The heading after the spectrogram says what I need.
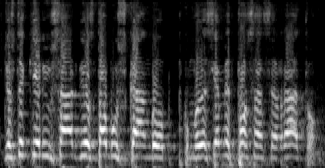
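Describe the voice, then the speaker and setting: A man's voice: sits high, level tone, quick pace. A man from Bolivia preaching a sermon as pastor, fervent, with rhetorical questions.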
